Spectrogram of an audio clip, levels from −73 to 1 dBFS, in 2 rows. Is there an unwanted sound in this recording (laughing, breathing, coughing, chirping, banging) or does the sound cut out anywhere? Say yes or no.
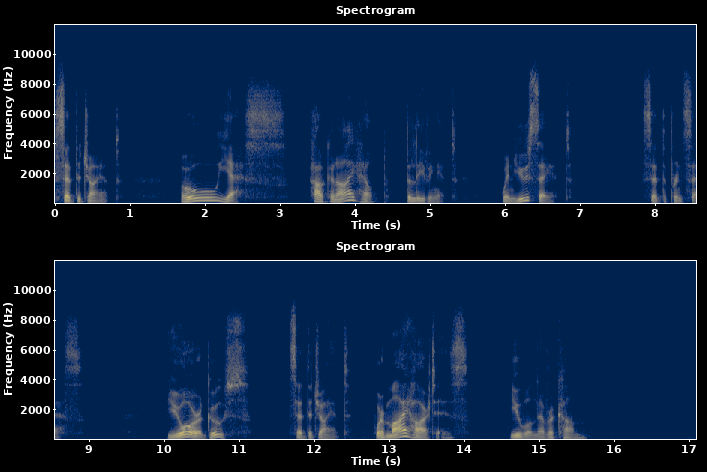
no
